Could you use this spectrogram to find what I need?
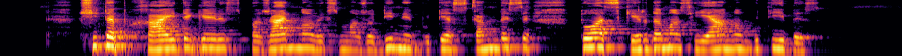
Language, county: Lithuanian, Panevėžys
